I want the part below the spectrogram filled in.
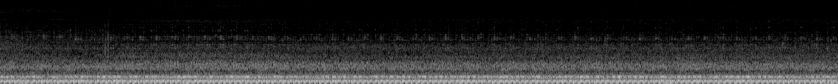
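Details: Camaro RS 3.8: uneven, stumbling idle with irregular low thump about three times a second over steady engine note; misfire at idle.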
